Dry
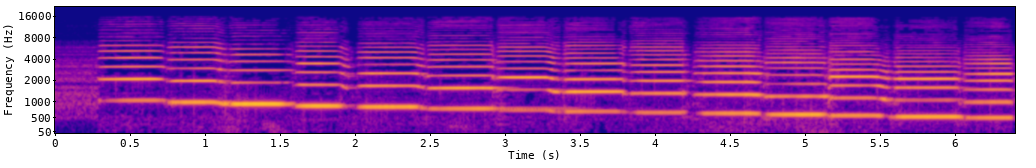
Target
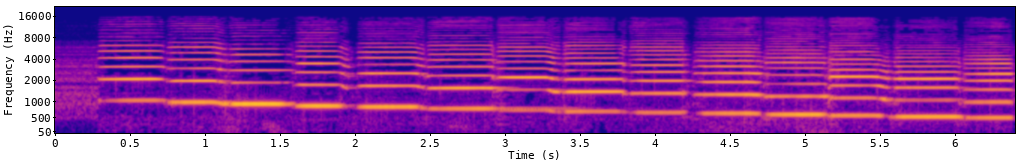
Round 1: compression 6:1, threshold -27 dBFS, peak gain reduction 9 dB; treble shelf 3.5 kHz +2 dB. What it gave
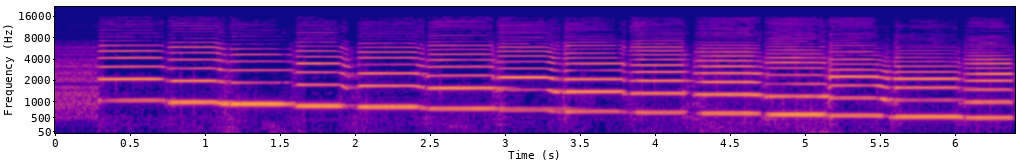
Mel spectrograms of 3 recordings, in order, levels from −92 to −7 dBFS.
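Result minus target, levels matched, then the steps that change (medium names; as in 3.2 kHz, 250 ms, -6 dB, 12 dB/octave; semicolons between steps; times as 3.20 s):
compression: peak gain reduction +9 dB
remove: compression 6:1, threshold -27 dBFS, peak gain reduction 9 dB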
